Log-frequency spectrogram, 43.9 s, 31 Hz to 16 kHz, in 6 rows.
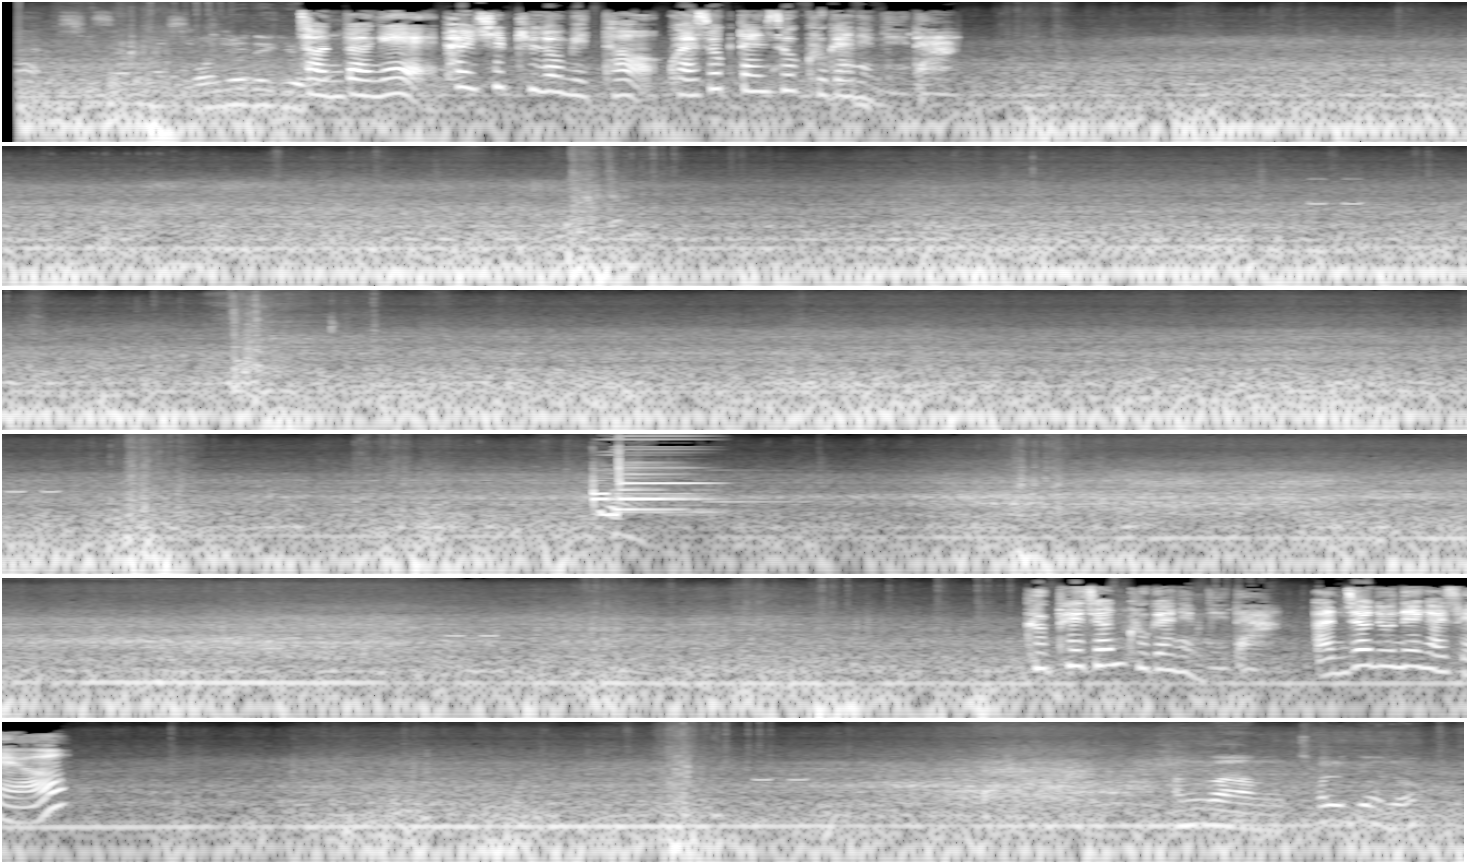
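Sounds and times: truck engine and road noise: 0.0 - 43.9
knocks from the road: 10.1 - 10.7
brief beeping tone: 25.0 - 26.0.

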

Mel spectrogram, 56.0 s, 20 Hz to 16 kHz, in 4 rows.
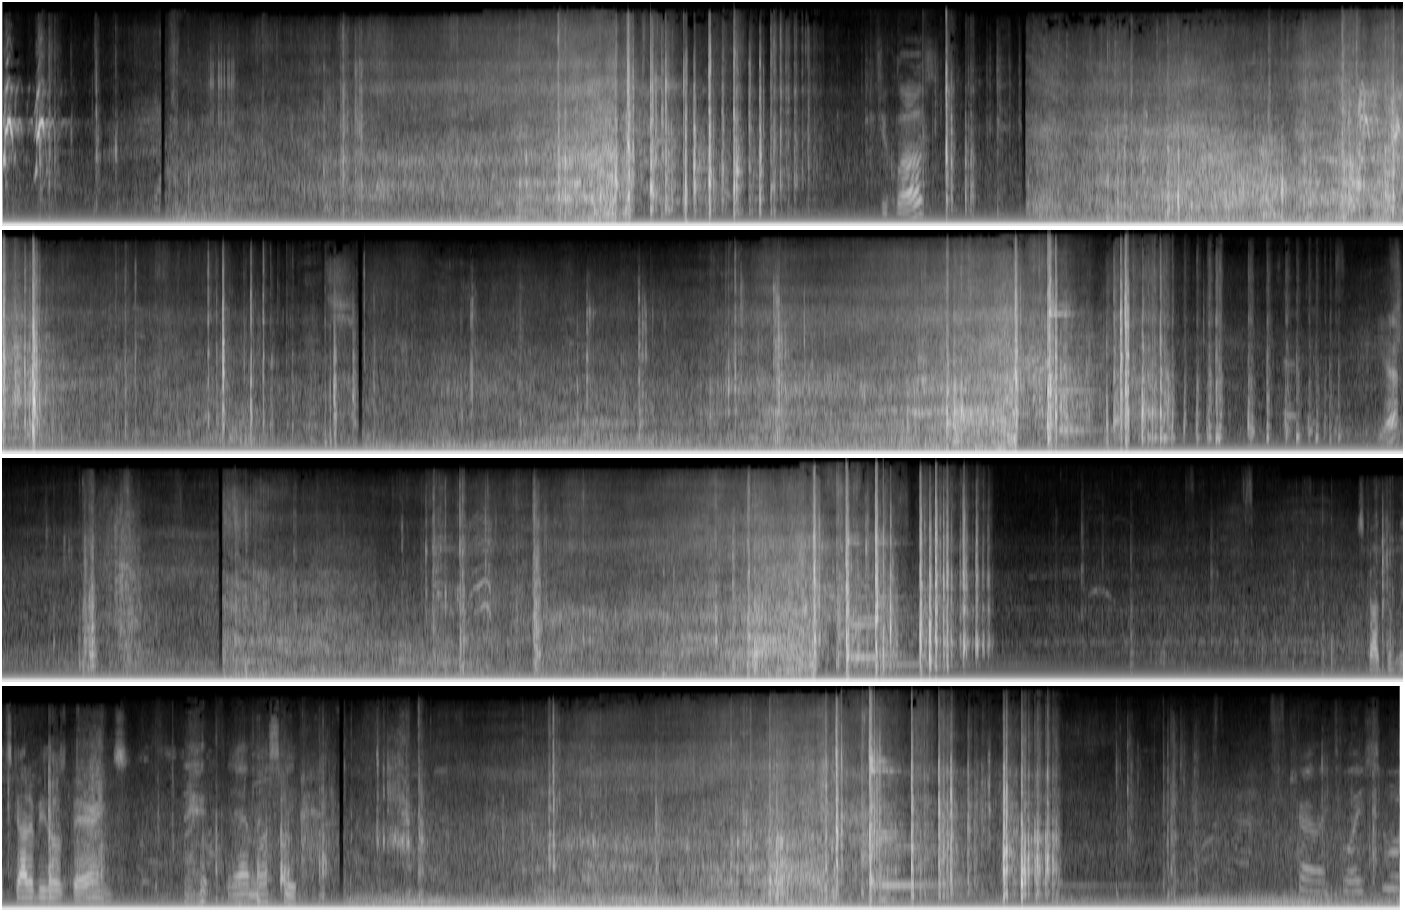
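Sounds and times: skateboard wheels rolling on concrete: 0.0 - 56.0
skateboard clacking on rail and concrete: 3.1 - 8.2, 9.3 - 17.9, 18.6 - 27.4, 30.3 - 38.0, 43.7 - 54.1.

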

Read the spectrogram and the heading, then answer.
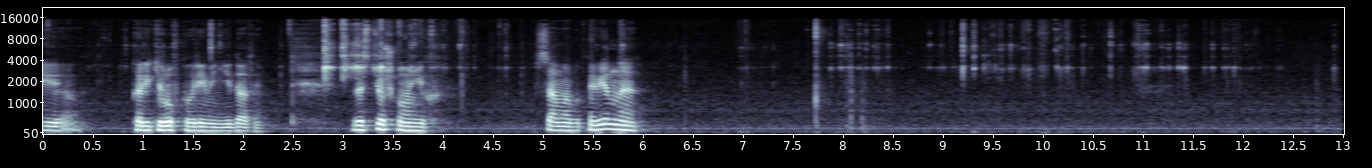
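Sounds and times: metal watch bracelet clinking: 2.8 - 5.0, 7.0 - 13.0.

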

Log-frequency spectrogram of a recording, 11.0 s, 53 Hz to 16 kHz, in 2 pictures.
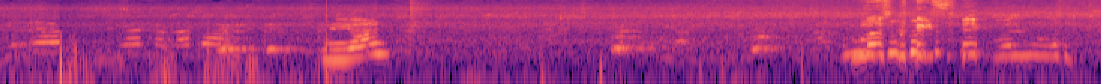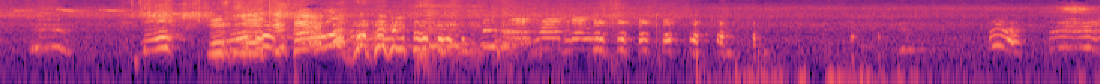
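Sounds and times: people laughing: 5.7 - 10.0.

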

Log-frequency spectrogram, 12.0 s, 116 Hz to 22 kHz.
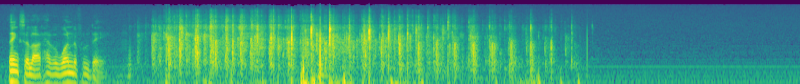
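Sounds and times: audience applauding: 2.0 - 8.8.

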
